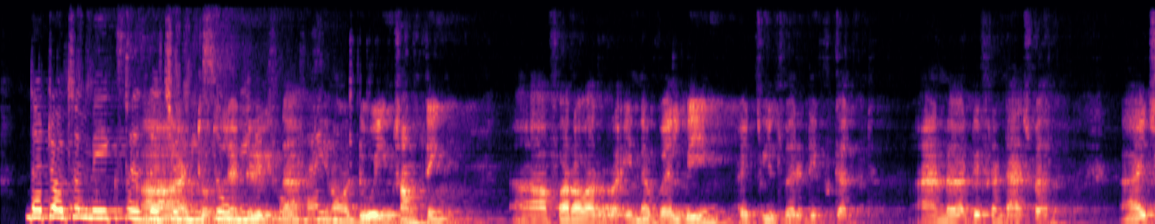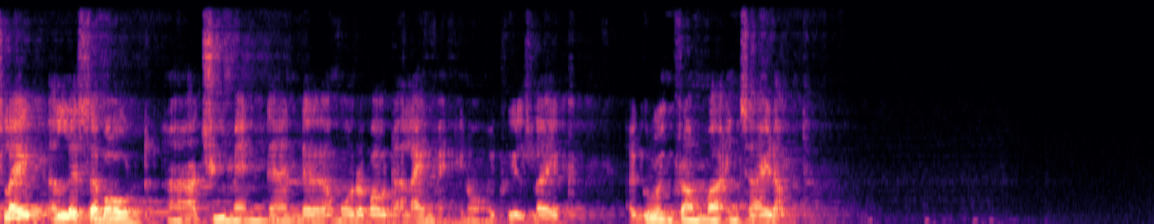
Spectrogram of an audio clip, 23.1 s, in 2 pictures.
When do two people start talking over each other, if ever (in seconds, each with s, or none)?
1.3 s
